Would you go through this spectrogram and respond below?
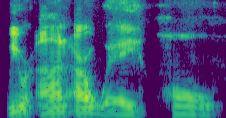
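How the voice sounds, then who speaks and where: A man reading a picture book aloud dramatically to children, pausing to coax them with questions like a teacher. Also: fairly low pitch, fairly even intonation, warm tone. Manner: dramatic, teacherly, coaxing young listeners with questions.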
